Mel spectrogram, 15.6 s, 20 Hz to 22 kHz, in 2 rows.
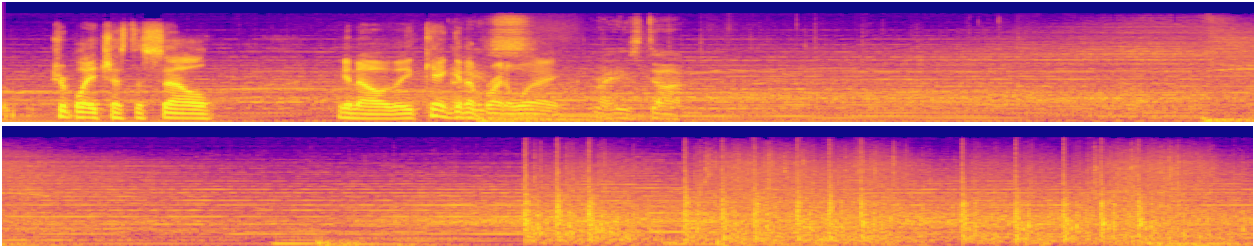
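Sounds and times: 
speech: 0.3 - 1.5, 2.1 - 4.5
arena fireworks bursting with sharp bangs and crackles: 10.6 - 15.6.

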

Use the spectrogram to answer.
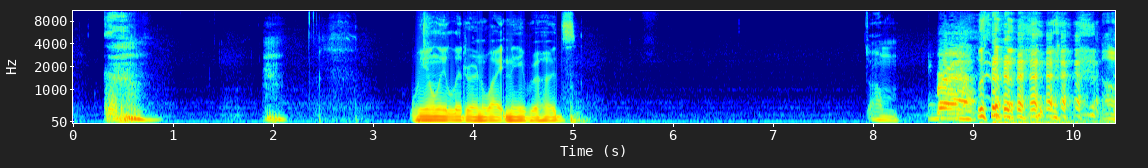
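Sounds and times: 
man clearing throat: 0.3 - 0.9, 1.9 - 2.2
speech: 3.4 - 5.2, 8.6 - 10.4
laughter: 8.8 - 10.4.

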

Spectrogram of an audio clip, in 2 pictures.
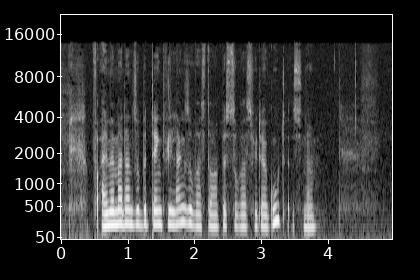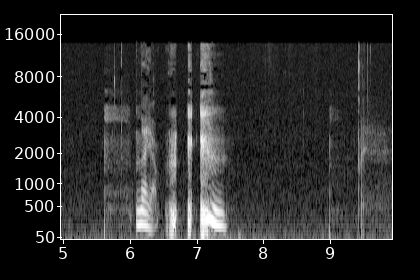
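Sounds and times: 
speech: 0.5 - 4.0, 6.1 - 7.5
person clearing throat: 6.6 - 7.5.

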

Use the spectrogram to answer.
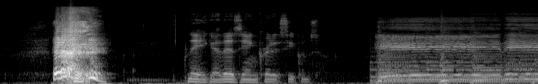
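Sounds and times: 
speech: 0.5 - 1.1, 1.9 - 5.2
person sneezing: 0.5 - 1.2.

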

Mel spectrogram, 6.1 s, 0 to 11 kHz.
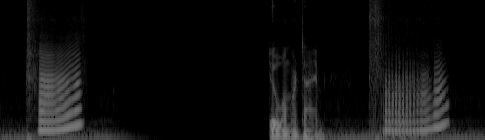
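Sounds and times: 
buzzy fart noise blown with the lips: 0.3 - 1.1, 4.6 - 5.7
speech: 3.4 - 5.7.

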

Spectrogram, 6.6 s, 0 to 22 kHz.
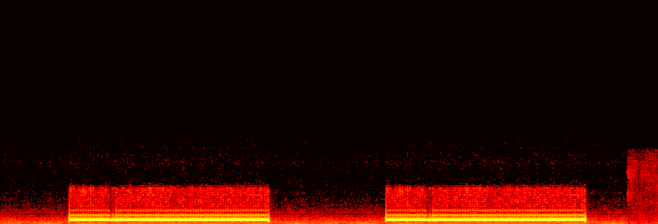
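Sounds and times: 
mobile phone ringing in trouser pocket with two long electronic tones: 0.7 - 2.7, 3.9 - 5.9.

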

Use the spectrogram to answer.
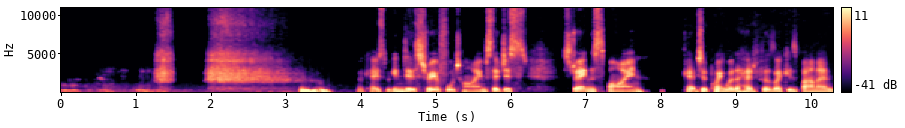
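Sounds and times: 
person inhaling through nose: 1.2 - 3.6
long exhale through mouth: 1.3 - 3.3
speech: 3.2 - 10.2.

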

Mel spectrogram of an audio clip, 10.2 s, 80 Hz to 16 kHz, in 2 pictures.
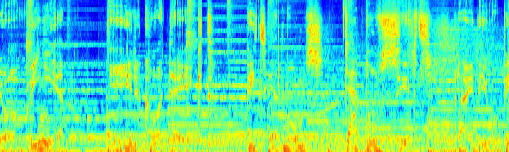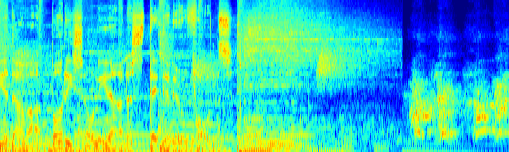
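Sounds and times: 
speech: 0.3 - 1.9, 2.5 - 8.4
dog barking: 9.1 - 10.1.

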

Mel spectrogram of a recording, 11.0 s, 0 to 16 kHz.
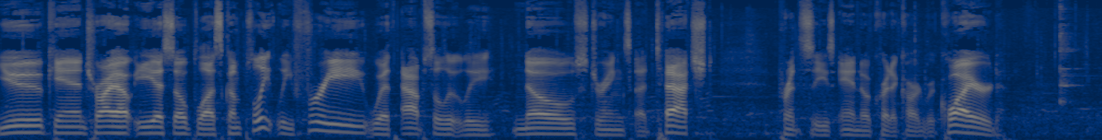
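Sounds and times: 
speech: 0.0 - 7.2, 7.8 - 10.1
object knocked by a cat into a small metal cup: 10.6 - 10.9.

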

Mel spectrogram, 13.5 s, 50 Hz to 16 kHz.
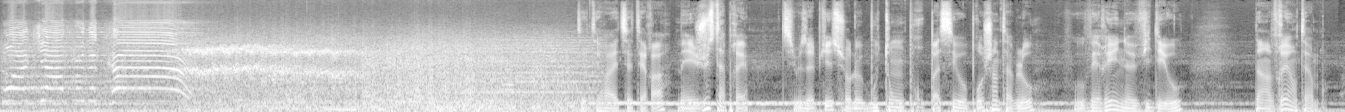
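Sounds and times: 
heavy car crash: 0.6 - 6.8
loud drawn-out car tire screech: 1.5 - 5.8
speech: 6.0 - 13.4.

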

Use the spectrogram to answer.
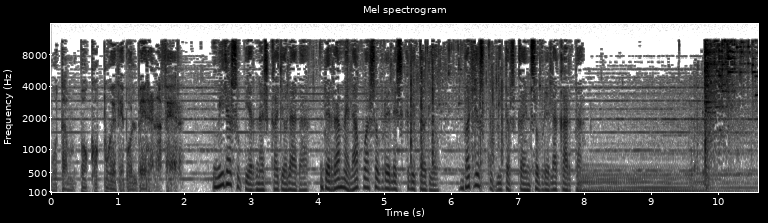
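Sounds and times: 
steady tonal background: 0.0 - 10.6
speech: 0.1 - 8.2
drinking glass fragments settling: 5.3 - 6.8, 9.6 - 10.6
drinking glass smashing against the edge of a desk: 5.4 - 6.8, 9.6 - 10.6.

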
